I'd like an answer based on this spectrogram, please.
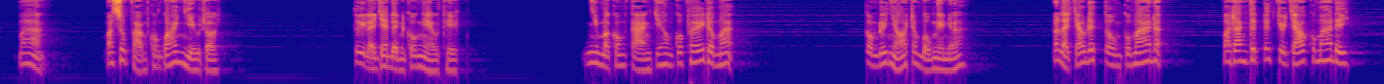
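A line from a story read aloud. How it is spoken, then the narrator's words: Raised, offended voice. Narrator (Vietnamese): qua câu nói xúc phạm quá đáng của mẹ chồng làm cho cô phải to tiếng để đáp lời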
